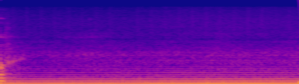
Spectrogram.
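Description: A steady low electrical hum with several fixed pitches. It is the main sound, with no sound from the pastry handling standing out.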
